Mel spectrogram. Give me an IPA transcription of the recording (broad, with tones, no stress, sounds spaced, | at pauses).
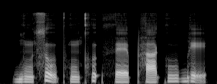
ɡ ũ˨ sʰ o̰˦˨ ʊ̯ pʰ ũ˨ kʰ ʊ˦ ʔ θ ɛ˨ pʰ ä˨ k u˦ b ḛ˦˨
